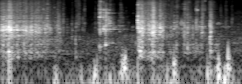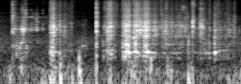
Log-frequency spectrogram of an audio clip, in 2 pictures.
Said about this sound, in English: And now we add the ice.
